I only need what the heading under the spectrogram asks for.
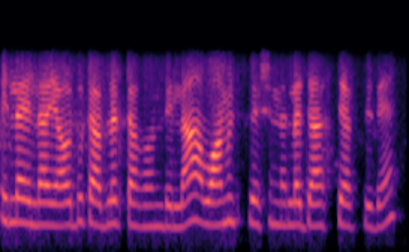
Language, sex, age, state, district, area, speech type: Kannada, female, 30-45, Karnataka, Hassan, rural, conversation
